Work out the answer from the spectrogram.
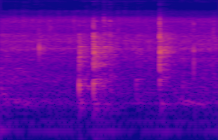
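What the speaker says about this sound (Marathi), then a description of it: "कांदा छान परतून झाला आहे आता आपण त्यात मिरची आणि लसूण पेस्ट कढीपत्ता छोले मसाला" Onion fries in a pan with chili-garlic paste and curry leaves, making a faint, steady sizzle. A few sharper crackles and spatters stand out as the mixture is stirred.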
